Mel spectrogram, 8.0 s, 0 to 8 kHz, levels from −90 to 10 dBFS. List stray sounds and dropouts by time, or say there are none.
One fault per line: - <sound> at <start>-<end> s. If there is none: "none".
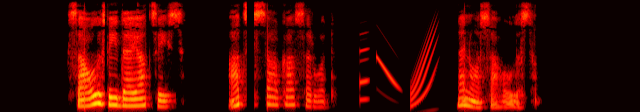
- dropout at 3.1-3.2 s
- chirp at 4.5-5.5 s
